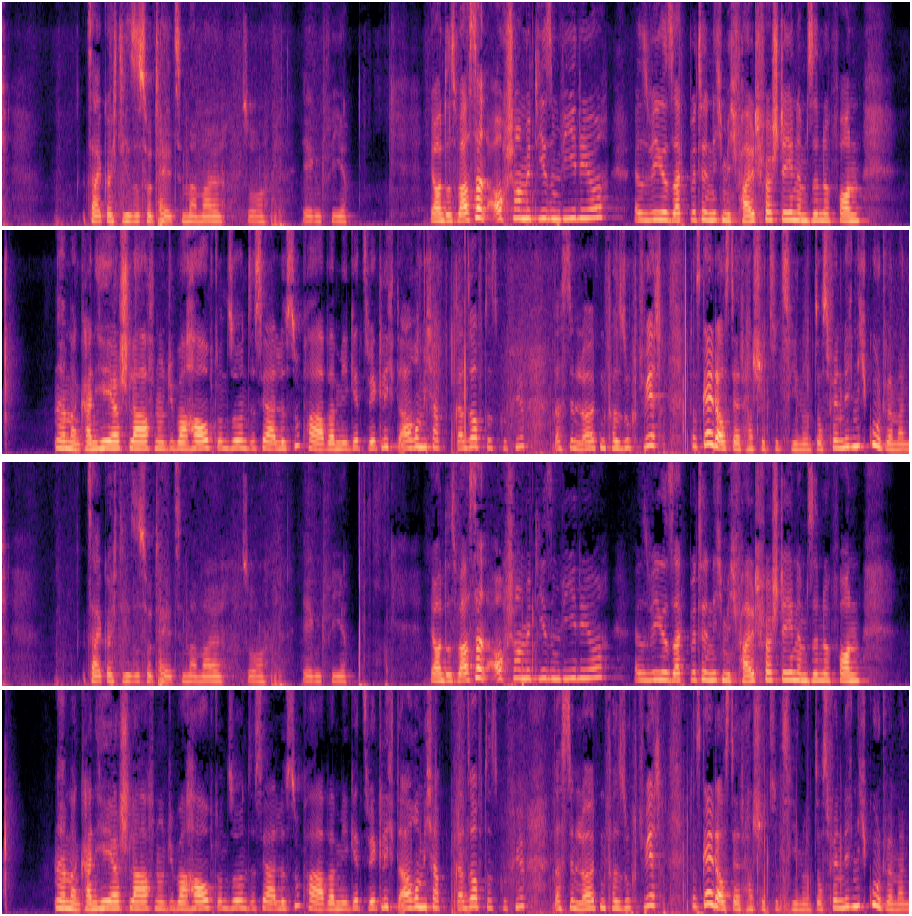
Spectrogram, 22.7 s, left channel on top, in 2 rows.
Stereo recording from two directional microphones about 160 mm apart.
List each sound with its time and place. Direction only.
1.0 s a woman's voice: centre (ahead or behind)
1.4 s speech: 15° left (ahead or behind)
3.0 s speech: 10° right (ahead or behind)
5.3 s a woman's voice: 10° left (ahead or behind)
15.9 s a woman's voice: 10° right (ahead or behind)
18.8 s a woman's voice: 5° right (ahead or behind)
